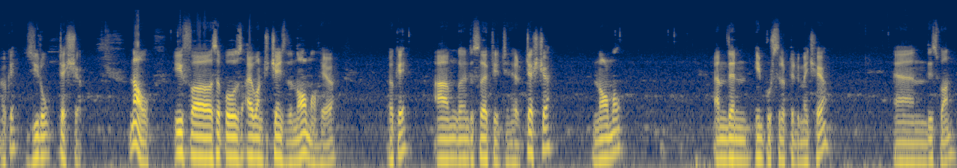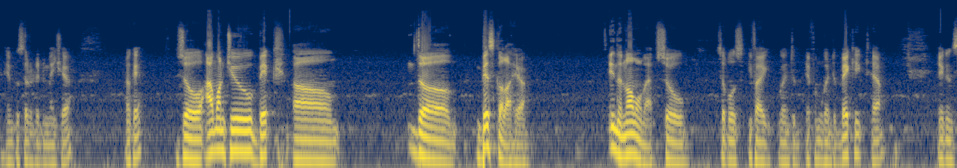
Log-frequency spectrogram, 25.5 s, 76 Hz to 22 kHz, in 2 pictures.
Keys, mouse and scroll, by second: 1.4 scroll down 1, 2.3 click, 3.6 click, 5.4 click, 6.5 click, 8.2 click, 8.9 click, 10.2 click, 11.8 click, 13.1-14.6 drag, 17.9-19.0 drag, 19.4 click, 22.6 click.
